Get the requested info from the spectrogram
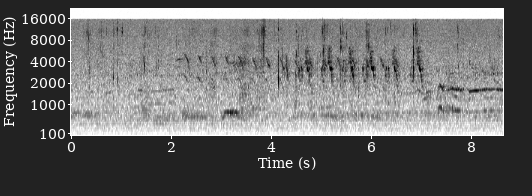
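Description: Faint bird calls in the background: a few drawn-out wavering calls, and a quick run of short chirps from about three and a half to seven seconds in, with a higher held call near the end.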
